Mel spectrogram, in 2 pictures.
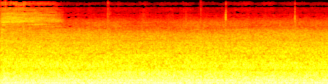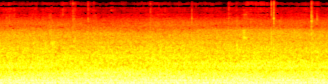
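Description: Tohoku Shinkansen train running, heard inside the passenger cabin as a loud, steady rumble and rush of noise. A plastic wrapper crinkles briefly in the first second.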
